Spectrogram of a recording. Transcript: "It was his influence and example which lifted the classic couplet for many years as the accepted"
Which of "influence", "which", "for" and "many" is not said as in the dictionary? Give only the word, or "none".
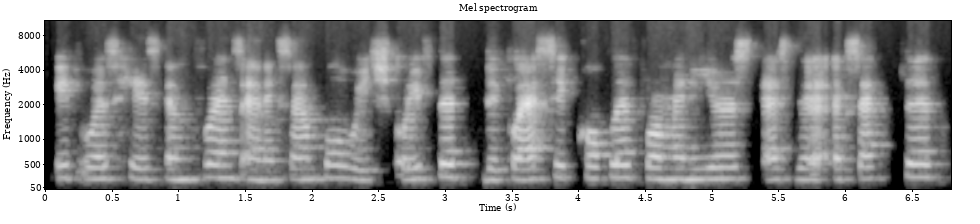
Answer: influence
